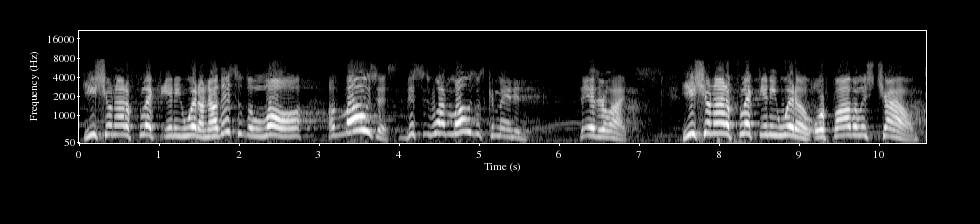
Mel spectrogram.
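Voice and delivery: loud, solemn preaching of the law; fervent scripture reading. Acted. Preacher reading Exodus to his congregation, loud and fervent. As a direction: proclaim each verse like a warning.

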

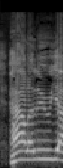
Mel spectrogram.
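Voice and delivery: ordinary delivery

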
